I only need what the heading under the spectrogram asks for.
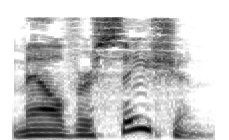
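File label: "malversation", English, uk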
